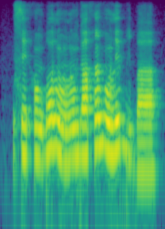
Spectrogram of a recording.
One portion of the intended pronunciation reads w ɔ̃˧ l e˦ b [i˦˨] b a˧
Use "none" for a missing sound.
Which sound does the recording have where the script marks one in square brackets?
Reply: i˦˨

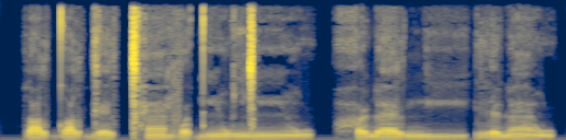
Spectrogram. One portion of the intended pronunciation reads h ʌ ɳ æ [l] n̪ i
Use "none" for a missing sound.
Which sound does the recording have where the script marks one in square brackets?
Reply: l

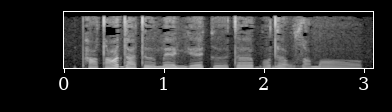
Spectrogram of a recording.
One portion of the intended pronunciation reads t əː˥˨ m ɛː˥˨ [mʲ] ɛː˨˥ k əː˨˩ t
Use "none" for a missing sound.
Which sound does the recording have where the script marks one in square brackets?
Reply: mʲ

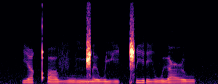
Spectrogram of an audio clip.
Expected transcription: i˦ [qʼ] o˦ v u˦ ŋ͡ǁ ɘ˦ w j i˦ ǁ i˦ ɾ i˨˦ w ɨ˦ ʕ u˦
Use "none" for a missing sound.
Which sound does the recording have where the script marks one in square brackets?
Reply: qʼ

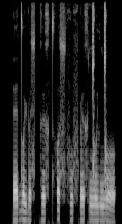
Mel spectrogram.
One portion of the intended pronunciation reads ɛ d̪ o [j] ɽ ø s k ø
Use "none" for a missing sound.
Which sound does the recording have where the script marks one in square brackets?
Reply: j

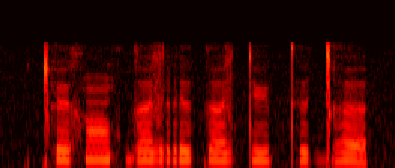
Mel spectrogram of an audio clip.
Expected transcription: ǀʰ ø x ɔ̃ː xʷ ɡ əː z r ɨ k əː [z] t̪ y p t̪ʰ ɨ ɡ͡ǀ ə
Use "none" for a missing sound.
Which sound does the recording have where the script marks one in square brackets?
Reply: z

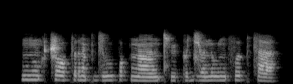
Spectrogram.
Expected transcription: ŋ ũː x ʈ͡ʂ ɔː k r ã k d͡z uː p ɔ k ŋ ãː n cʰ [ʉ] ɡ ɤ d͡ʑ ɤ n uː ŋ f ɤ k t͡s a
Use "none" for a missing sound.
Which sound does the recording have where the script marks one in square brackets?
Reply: ʉ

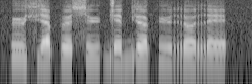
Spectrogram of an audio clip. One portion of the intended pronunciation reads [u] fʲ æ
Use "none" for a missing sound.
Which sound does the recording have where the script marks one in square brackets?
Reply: ʉ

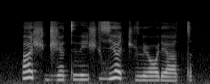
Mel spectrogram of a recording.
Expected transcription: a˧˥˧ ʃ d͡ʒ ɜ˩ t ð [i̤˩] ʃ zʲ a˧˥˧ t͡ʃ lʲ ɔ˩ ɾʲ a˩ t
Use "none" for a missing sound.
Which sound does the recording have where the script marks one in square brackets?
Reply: i˩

